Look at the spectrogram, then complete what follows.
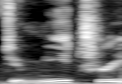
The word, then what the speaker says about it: Dimitri: When people hear my birth name Dimitri, they often think it's short for Demetrius, and it's turning a 3-syllable name into a 4-syllable name.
